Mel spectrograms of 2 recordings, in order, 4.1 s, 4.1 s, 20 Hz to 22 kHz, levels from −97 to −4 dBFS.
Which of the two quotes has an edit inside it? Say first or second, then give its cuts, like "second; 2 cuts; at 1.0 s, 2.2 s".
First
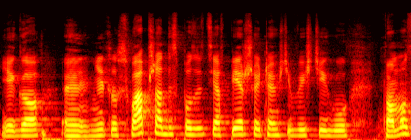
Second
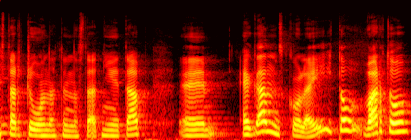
second; 1 cut; at 2.8 s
